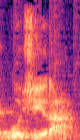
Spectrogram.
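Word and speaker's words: Gojira (ゴジラ): E como a gente comentou, em japonês é Gojira.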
